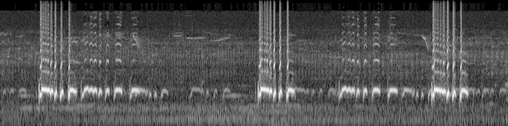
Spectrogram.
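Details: Zebra dove lure song: bursts of rapid, bright, rolling coo notes in short phrases about every one to two seconds, a loud nearby bird answered by softer, more distant doves cooing between phrases.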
